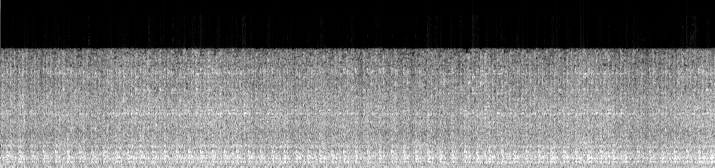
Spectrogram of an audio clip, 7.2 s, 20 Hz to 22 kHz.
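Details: 1940 Lister JP3 diesel single-phase 230 V generator test run after water pump rebuild, top radiator hose weeping: steady, even thrum at constant speed, no knocks, misses or surging; normal running.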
